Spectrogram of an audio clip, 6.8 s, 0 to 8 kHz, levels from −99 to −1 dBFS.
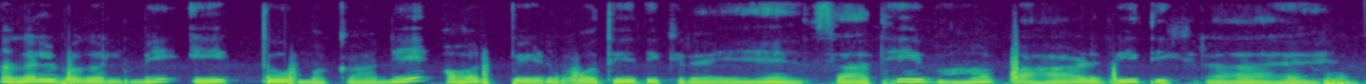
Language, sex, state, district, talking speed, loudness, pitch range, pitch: Hindi, female, Chhattisgarh, Sukma, 160 wpm, -19 LUFS, 195-215 Hz, 205 Hz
